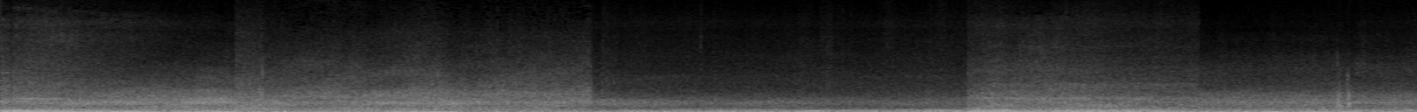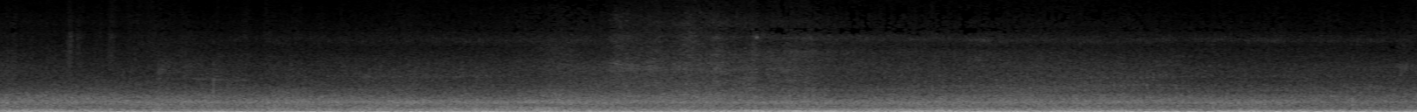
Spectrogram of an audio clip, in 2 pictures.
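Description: Heavy road traffic on a busy roundabout: cars and larger vehicles passing continuously close by, a steady loud rumble of engines and tyres that swells as each vehicle goes past.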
